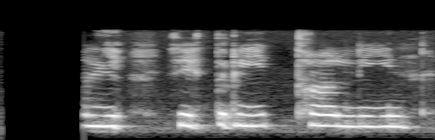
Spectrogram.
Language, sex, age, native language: Icelandic, male, 8, Icelandic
